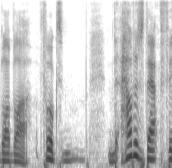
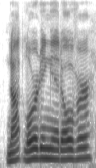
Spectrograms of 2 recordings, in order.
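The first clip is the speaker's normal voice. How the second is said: emphatic declaration; 5 semitones higher, 8 dB louder than usual. Real, not acted. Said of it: "preacher emphasis".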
